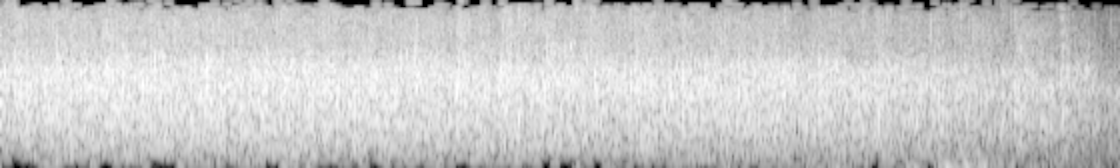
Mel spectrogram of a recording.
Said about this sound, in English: You can go ahead and applaud for her.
